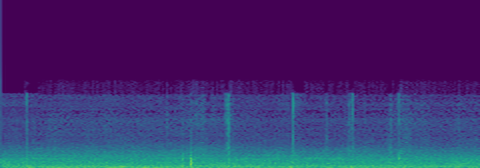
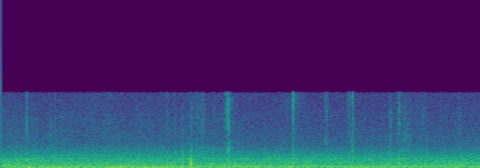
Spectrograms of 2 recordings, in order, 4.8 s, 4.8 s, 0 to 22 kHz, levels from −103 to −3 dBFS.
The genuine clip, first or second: second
